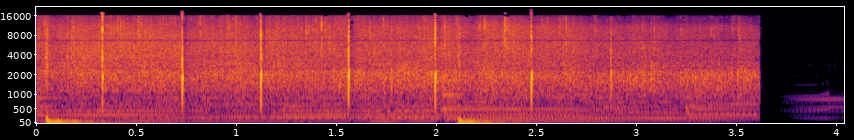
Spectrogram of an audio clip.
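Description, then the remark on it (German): Audience applause for the people who decided today for a life with Jesus, a dense wash of clapping with sharp, evenly spaced accents as if some hands clap in rhythm, over a low sustained musical tone, cutting off abruptly near the end. “Lass uns nochmal einen großen Applaus geben an die Leute, die sich heute entschieden haben.”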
